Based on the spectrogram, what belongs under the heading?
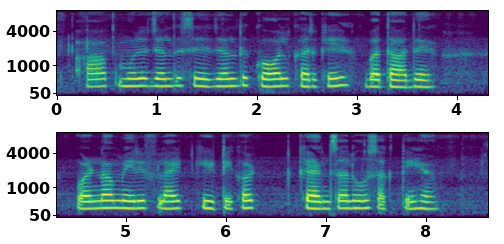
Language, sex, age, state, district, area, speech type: Urdu, female, 45-60, Delhi, Central Delhi, urban, spontaneous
